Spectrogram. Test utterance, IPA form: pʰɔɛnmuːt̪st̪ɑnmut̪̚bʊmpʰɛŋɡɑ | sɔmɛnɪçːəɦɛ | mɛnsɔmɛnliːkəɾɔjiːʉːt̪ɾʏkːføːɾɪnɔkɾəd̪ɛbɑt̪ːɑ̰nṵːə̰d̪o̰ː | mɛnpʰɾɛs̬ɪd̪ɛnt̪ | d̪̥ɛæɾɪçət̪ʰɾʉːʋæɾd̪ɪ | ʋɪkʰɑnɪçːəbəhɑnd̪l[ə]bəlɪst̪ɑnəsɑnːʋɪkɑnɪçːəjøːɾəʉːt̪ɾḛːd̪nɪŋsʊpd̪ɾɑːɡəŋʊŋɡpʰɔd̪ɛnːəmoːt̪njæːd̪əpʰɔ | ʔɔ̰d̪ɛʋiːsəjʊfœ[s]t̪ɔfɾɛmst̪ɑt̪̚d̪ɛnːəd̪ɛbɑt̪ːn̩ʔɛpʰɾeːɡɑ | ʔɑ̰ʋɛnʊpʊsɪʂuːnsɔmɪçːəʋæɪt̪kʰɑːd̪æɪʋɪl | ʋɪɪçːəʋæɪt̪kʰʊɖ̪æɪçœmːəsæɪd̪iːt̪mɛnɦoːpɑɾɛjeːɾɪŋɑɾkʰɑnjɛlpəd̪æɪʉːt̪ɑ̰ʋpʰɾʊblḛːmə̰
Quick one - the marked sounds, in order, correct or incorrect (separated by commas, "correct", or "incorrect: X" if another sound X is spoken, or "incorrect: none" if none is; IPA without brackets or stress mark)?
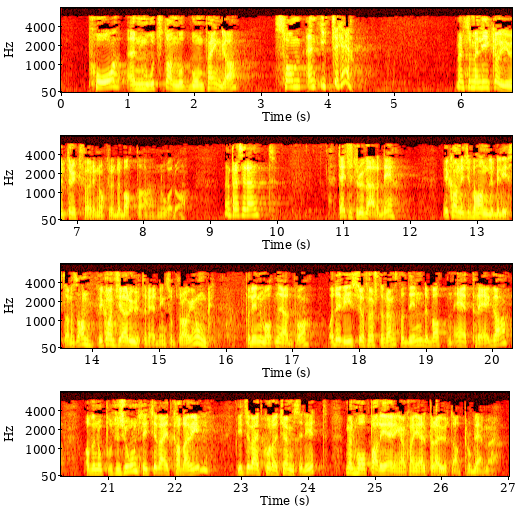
correct, incorrect: ʂ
